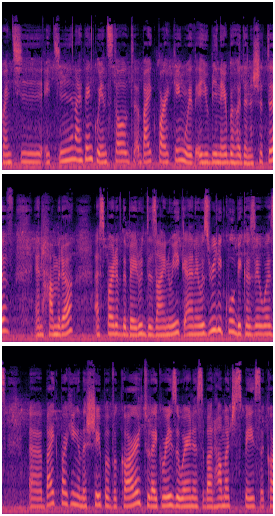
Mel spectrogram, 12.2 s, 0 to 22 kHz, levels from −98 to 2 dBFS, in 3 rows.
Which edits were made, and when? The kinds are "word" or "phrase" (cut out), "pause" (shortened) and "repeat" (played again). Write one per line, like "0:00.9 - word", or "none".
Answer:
none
